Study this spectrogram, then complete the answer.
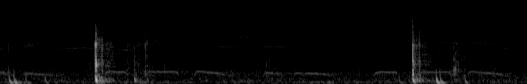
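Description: A rugby ball thuds into a man's hands as it is caught.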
